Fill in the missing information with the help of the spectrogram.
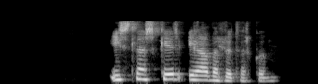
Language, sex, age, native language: Icelandic, female, 30-39, Icelandic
